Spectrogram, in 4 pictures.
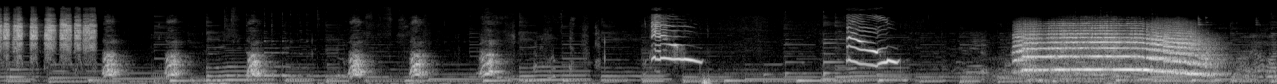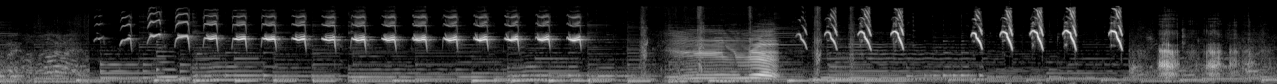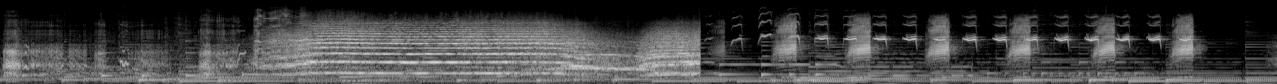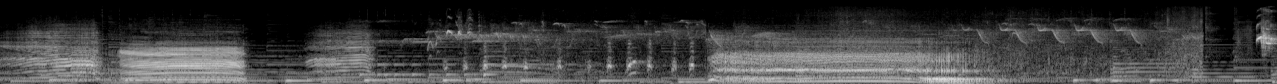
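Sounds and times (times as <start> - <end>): background music: 0.0 - 51.0
cow mooing: 10.2 - 12.3, 19.4 - 21.8, 27.6 - 32.8, 38.3 - 42.1, 45.4 - 48.3
duckling peeping: 13.7 - 18.6, 20.7 - 21.9, 22.5 - 24.0, 32.6 - 37.5
chick peeping: 14.0 - 18.6, 20.7 - 21.8, 22.5 - 24.0, 32.6 - 37.2, 42.7 - 45.4.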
